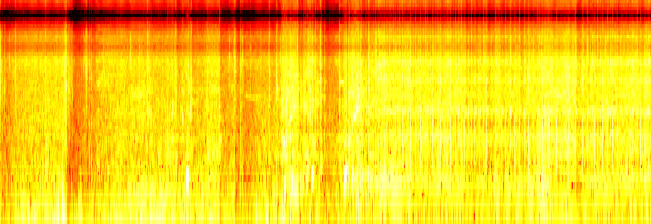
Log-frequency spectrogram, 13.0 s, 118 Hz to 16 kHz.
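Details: Portable generator cold start, first of 2016 after a year, hot humid windy June afternoon, fuel valve opened and engine switch on: few rough pulls then catches into a steady crisp buzz holding even; normal start before load test.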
